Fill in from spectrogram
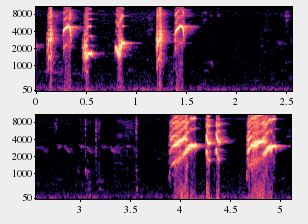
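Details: Ngentrok song of a greater green leafbird used as a lure: six sharp, squawky notes with upward flicks, a quiet gap of about two seconds, then two dense bursts of harsh, high chatter.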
